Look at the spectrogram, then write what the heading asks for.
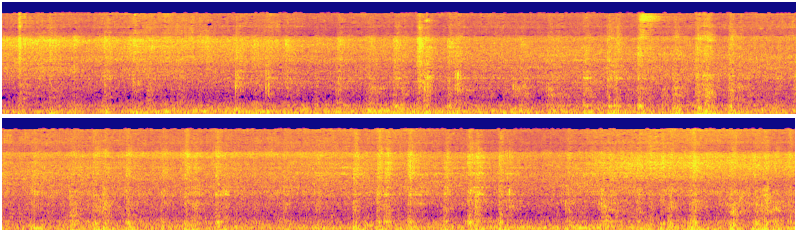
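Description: Electric commuter train passing close by: a steady low rumble with the wheels clattering irregularly over rail joints.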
